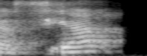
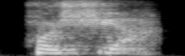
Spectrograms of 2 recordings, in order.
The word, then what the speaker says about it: Asiá: Yetzirá Y o G y luego asiá, que no empieza con A, sino con O. Realmente asiá podríamos pronunciarlo hoshiá, como el profeta.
